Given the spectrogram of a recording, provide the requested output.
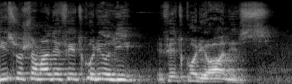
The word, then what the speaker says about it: Coriolis: chamado efeito corioli efeito coriolis que por ele ser francês é corioli que pronuncia mas o pessoal pronuncia coriolis Então as duas tá valendo porque aqui é brasils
